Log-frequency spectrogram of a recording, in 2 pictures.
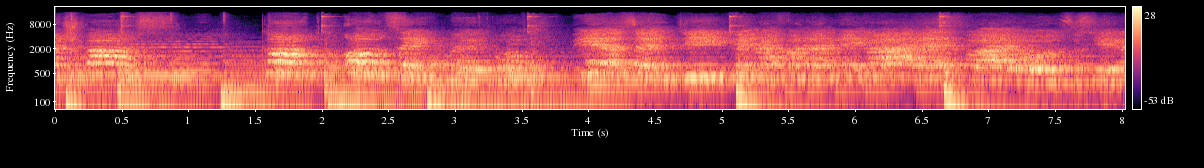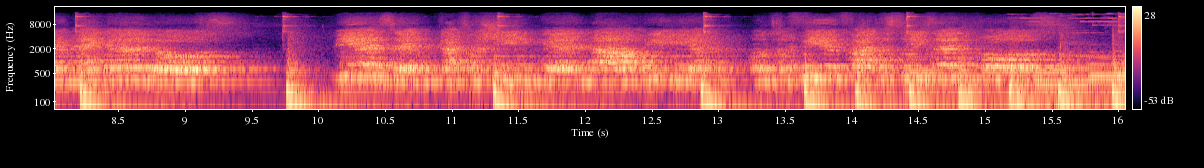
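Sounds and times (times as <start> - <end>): instrumental backing: 0.0 - 7.1, 13.0 - 16.0
choir singing: 0.0 - 15.6.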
